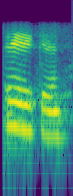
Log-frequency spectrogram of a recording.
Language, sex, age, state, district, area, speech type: Urdu, female, 18-30, Uttar Pradesh, Gautam Buddha Nagar, urban, conversation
